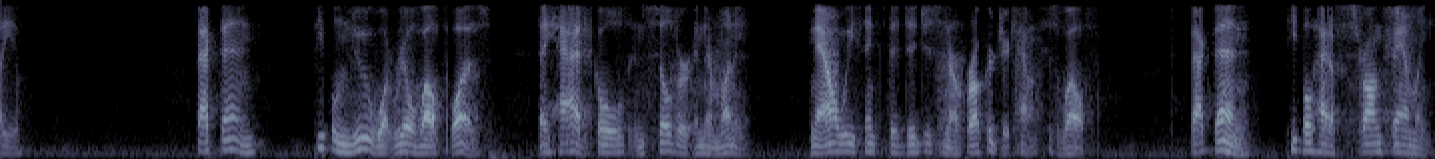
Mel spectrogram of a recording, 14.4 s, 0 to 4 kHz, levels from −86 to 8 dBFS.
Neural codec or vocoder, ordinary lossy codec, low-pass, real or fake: codec, 16 kHz, 0.8 kbps, ZipCodec; AAC, 16 kbps; 3.6 kHz; fake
